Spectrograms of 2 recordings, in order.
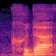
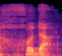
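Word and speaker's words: ख़ुदा: यहाँ ये बता दूं सबसे पहले कि आप खुदा शब्द का उच्चारण खुदा न करें। यह है खुदा, खुदा। और ऐसे ही कुदरत, कुदरत नहीं, कुदरत, कुदरत, खुदा, कुदरत। इन दो शब्दों की प्रैक्टिस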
